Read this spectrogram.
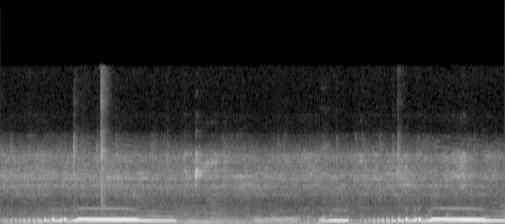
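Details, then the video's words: Anggungan coo of a local ringneck dove: a bubbling stuttered lead-in rises into a long, clear held tone that sinks slightly, a pause with quiet wavering notes, then the rolling phrase begins again. "puter burung anggungan faporit"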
